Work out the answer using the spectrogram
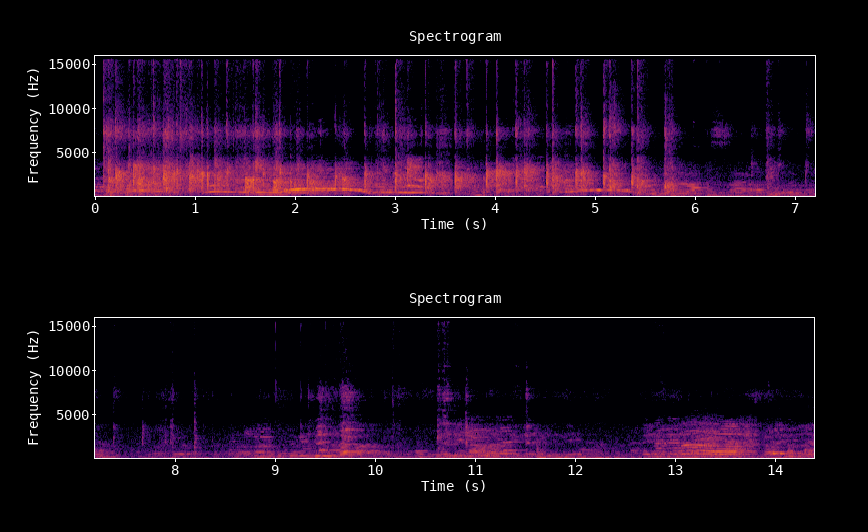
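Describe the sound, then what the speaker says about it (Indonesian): A classroom audience applauds during a chemistry teaching-practice exam, giving a dense burst of clapping for about six seconds with voices mixed in, before the clapping fades and a person talks on. "Beri tepuk tangan dulu."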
